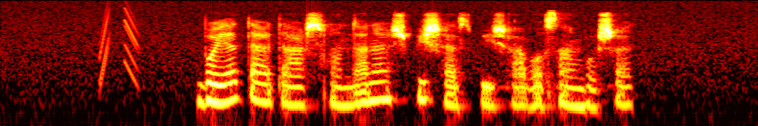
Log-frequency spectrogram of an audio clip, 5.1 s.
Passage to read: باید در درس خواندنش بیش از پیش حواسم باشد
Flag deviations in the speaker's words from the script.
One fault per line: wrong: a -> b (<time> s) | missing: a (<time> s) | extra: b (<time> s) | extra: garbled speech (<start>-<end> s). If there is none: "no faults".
no faults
